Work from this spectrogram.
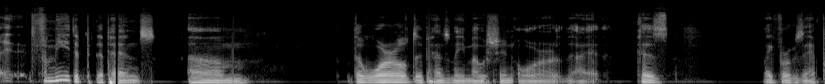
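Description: Right at 1.15 to 1.18 s there's a block of digital silence, a 35 ms drop straight to zero, so it lands as a short hole. Another hits at 2.32 s, only about 12 ms, more of a tick. That length fits a 512-sample buffer, which suggests the output buffer wasn't filled in time.

From 3.86 to 4.04 s there's a lost packet rebuilt from error correction, or really a run of them covering about 100 ms. There's no gap, but the decoder is playing low-bitrate backup copies, so that stretch sounds rougher and noisier.

More zeroed blocks follow at 4.28 s (again about 12 ms, same buffer-sized tick) and 5.58 s (about 8 ms).

Then 5.92 to 6.41 s is repeated packet loss with a robotic sound: ten holes in half a second, the longest 25 ms. Some are patched by stretching the last sound, about 190 ms of it. The remaining 200 ms is simply missing, so it comes out choppy.

A last silence block lands at 7.17 s, roughly 18 ms, a short pop.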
